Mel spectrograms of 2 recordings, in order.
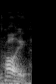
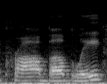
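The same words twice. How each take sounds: First: It is said fast with sounds dropped. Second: All three syllables are said clearly and fully. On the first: "I'm saying it very, very fast" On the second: "I'm not saying probably"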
